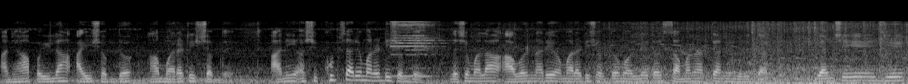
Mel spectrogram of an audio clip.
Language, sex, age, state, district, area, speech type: Marathi, male, 18-30, Maharashtra, Thane, urban, spontaneous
